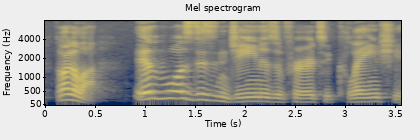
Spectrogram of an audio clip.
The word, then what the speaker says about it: disingenuous: This in, ó, strong syllable lá. Desengine, olha o G, som de J. Não é igual Djavan. J. Desengine, né? Genus. Disingenuous. Ok? Like capricious. Né? O som de us no final.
